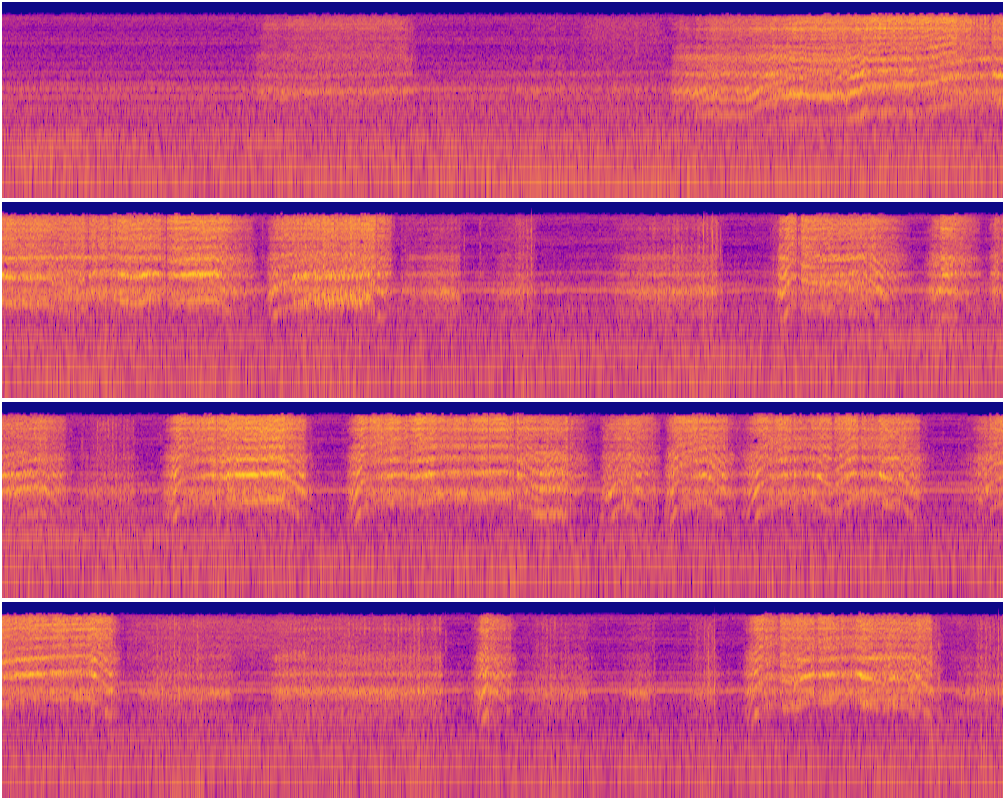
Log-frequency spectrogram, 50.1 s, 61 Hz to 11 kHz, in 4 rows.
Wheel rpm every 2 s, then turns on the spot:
0, 20, 40, 10, 50, 140, 200, 180, 100, 20, 30, 110, 60, 70, 120, 200, 90, 150, 90, 120, 30, 40, 20, 80, 150.
6-8 18-22 24-26 38-42 44-46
